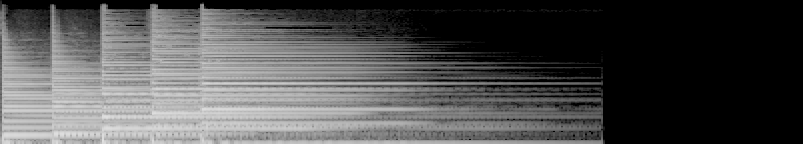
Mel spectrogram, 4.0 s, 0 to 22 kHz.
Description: FmM11 chord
